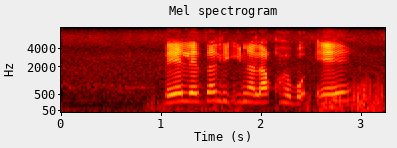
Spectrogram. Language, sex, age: Tswana, female, 25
